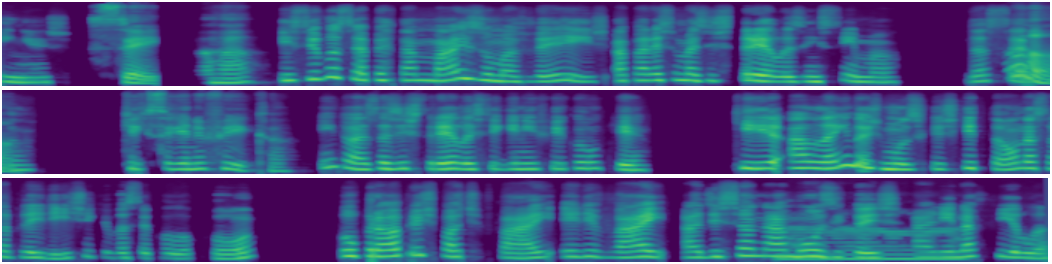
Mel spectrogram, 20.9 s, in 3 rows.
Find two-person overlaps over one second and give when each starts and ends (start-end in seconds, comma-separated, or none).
19.1-20.4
